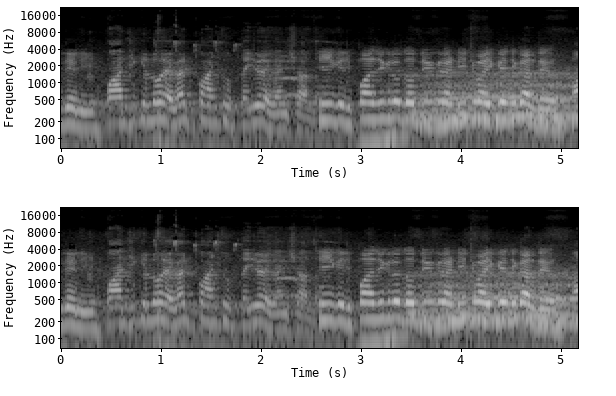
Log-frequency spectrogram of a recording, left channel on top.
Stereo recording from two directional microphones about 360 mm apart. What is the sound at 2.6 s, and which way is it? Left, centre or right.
A man's voice, right.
